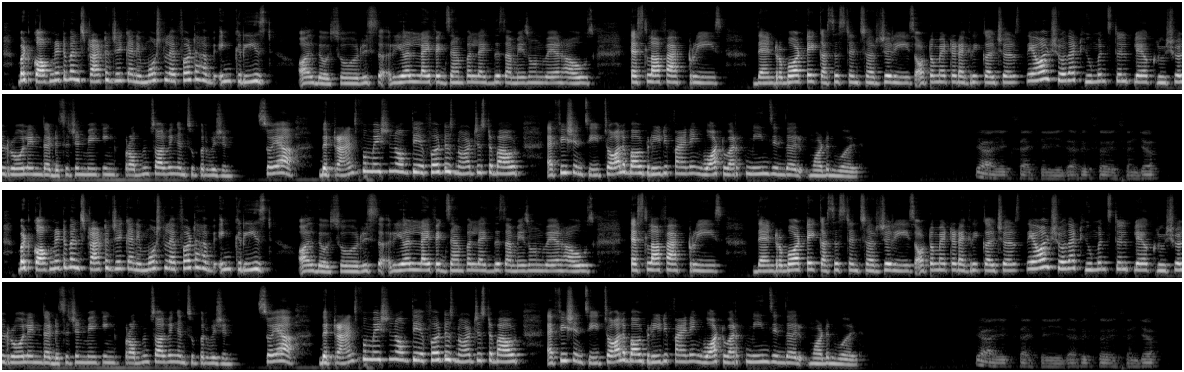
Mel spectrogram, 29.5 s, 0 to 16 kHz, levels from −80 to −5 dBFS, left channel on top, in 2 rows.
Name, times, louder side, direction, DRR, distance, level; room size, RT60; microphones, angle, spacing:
voice 1, 0.0-3.3 3.7-8.9 9.4-17.6 18.0-25.4, right 1 dB, 5° right, 1.2 m, -26 dB
voice 2, 26.9-29.1, equal, 25° left, 2.8 m, -48 dB
9.4 x 8.6 x 4.2 m
head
